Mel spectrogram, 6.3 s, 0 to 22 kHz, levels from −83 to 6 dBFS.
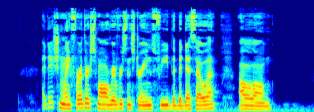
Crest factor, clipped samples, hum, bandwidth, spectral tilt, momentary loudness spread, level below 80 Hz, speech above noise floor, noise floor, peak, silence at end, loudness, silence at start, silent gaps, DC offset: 14 dB; under 0.1%; none; 16.5 kHz; -4.5 dB/octave; 12 LU; -48 dBFS; 46 dB; -61 dBFS; -2 dBFS; 0.85 s; -15 LUFS; 0.85 s; none; under 0.1%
